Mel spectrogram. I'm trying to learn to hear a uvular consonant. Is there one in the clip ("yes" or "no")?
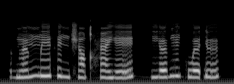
yes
